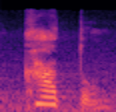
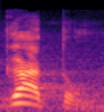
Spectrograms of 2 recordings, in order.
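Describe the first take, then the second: First: The word begins with a voiceless k sound. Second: The word begins with a voiced g sound. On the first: "nosotros decimos cato" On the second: "el Embera no dice gato"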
